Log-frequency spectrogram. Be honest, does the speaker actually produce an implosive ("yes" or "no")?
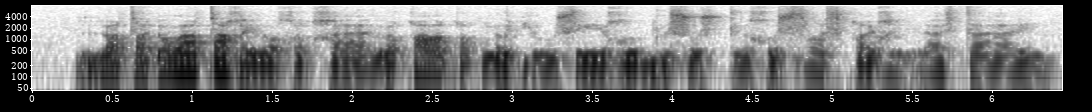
yes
